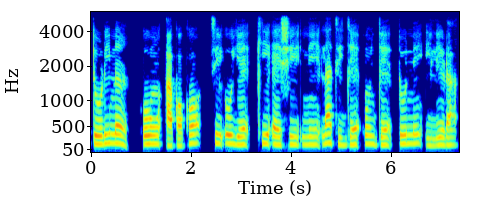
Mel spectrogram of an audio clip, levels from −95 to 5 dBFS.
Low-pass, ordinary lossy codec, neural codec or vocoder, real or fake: 5.4 kHz; none; none; real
